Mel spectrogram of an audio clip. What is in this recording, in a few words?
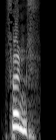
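"fünf", German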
